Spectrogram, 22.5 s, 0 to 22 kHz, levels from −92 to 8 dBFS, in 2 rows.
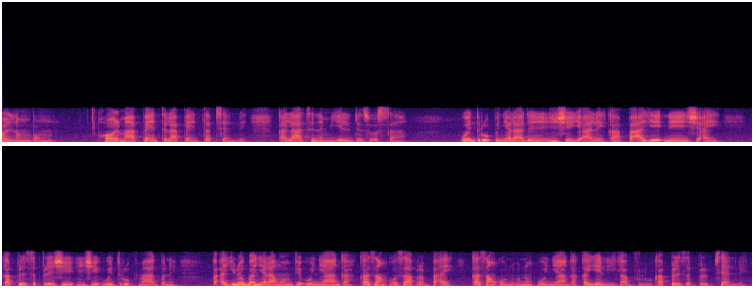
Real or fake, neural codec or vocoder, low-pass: real; none; 5.4 kHz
